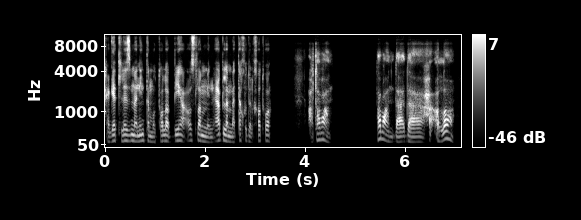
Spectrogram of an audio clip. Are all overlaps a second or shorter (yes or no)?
yes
